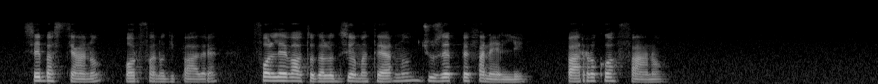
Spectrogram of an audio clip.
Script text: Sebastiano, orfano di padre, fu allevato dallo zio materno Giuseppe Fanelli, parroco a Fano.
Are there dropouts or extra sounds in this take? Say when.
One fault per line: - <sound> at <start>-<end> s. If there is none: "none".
none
